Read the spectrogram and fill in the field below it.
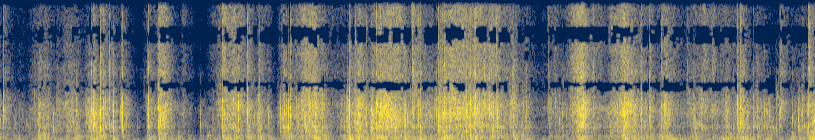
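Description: Sealed parcel package being opened by hand, giving irregular bursts of crinkling, tearing and rustling plastic, close and fairly quiet, alone without talk.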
